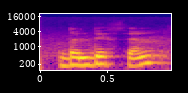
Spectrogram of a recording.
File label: quarrel, Domari; ḥākim lakedosan.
